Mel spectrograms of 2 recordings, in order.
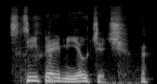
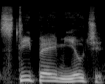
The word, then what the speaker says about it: Stipe Miocic: How do you say it again? Steepy. Steep. Steep. Miocic. That's it.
